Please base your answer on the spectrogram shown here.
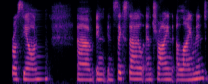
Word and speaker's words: Procyon: How do you pronounce it? Procyon. Procyon.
